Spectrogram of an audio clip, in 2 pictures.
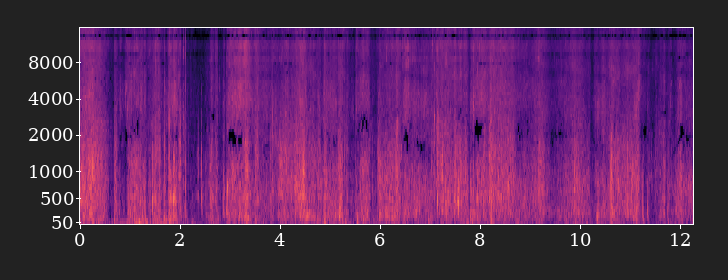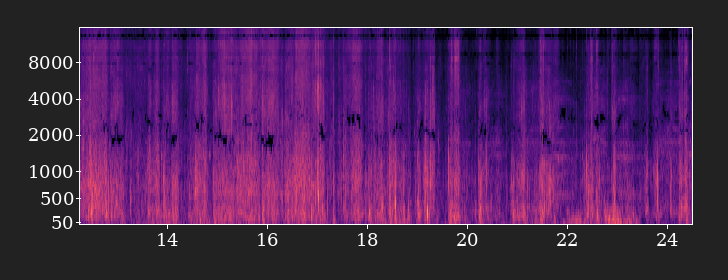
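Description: Boots crunch and squeak through deep snow with steady footsteps.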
